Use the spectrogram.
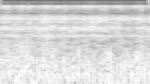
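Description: Strong autumn wind blows among tall trees in Turkey as a loud, steady, low rushing roar buffeting the microphone, with no other clear sounds.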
